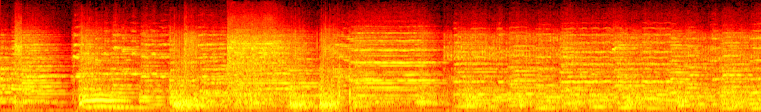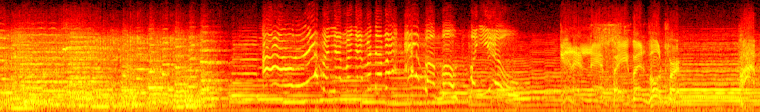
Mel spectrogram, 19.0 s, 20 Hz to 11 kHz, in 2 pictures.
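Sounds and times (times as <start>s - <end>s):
orchestral cartoon music: 0.0s - 19.0s
crash sound effect: 2.8s - 4.3s.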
